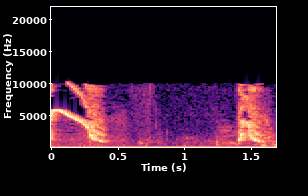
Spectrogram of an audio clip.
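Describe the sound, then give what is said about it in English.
A dog plays with a squeaky toy, which gives two sharp, high squeals that slide downward, about a second apart, over a low steady hum, with no talking. “It's my dog playing in the background. I'm not sitting there playing with a dog toy.”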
